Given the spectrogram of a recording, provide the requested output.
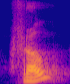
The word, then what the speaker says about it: Frau: Frau. Here also you pronounce it because it is appearing in the middle of a word.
